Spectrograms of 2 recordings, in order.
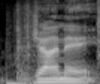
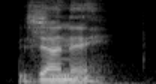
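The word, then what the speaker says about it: Zhané: Jeanne. Spelled with Z-H. Z-H-A-N-E. Jeanne.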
